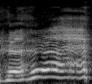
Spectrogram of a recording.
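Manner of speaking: high, hollow mock laugh; despairing laugh. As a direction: laugh like you want to die. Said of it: "I'm about to kill myself" laugh".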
